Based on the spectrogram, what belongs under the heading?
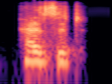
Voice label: "Hasid", Indian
